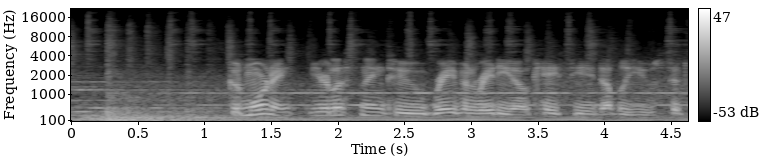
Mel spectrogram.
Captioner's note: radio Announcer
